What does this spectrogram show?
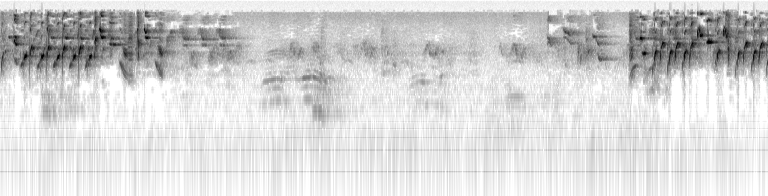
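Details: European goldfinch singing fast, high-pitched liquid twitters, pausing with a few faint notes before resuming an energetic tinkling phrase.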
